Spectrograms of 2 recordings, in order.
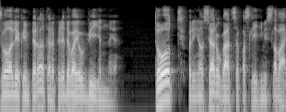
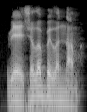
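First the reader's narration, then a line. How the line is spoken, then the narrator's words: Grumbled. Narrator (Russian): пробурчал Храд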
